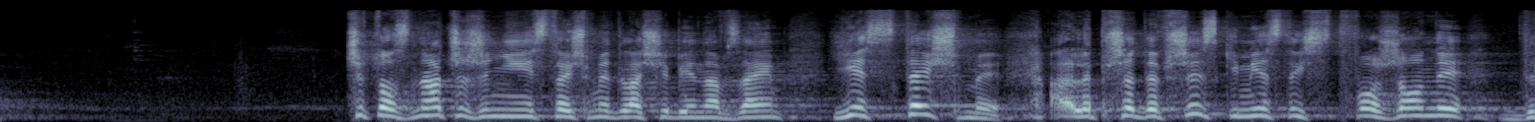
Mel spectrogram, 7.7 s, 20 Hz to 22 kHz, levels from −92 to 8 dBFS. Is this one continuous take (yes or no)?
yes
